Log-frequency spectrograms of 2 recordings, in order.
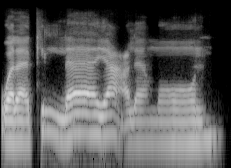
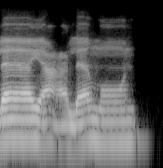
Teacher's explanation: Sudah tidak ada bekas huruf nun baik makhraj maupun sifat. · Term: idgham bi ghairi gunnah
